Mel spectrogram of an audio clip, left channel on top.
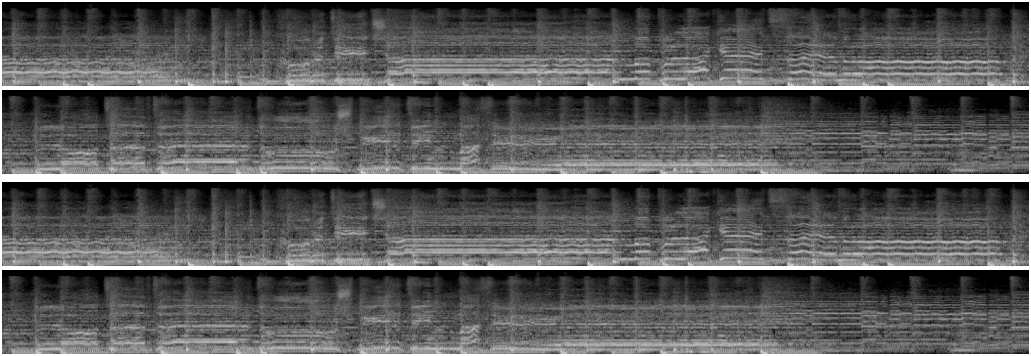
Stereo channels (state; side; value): identical; both; correlation 1.00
